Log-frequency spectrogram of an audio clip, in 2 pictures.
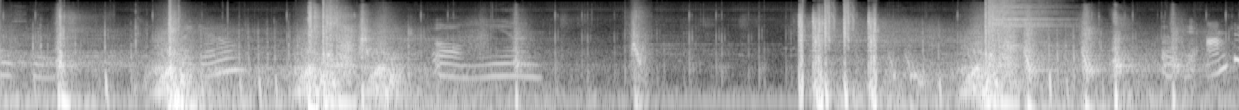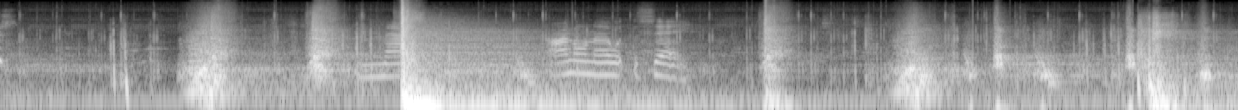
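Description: Game punches land with sharp, heavy thuds.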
